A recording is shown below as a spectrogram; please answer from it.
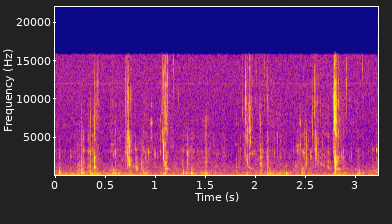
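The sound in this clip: Sour or salty licorice being chewed, faint soft wet clicks and small crunches, many of them in an uneven rhythm.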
